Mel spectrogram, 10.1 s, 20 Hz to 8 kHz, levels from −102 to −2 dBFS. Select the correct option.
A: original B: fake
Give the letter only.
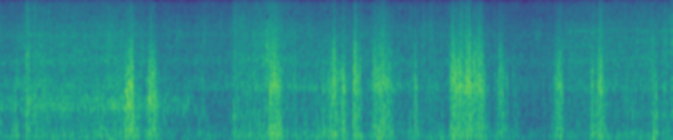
A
